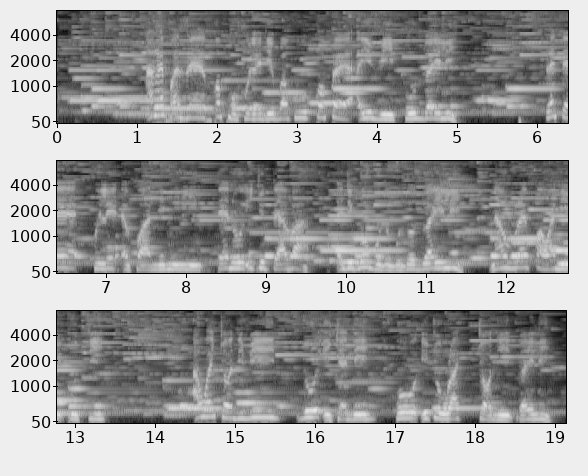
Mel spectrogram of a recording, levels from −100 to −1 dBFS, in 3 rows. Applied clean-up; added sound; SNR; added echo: classical method log-MMSE.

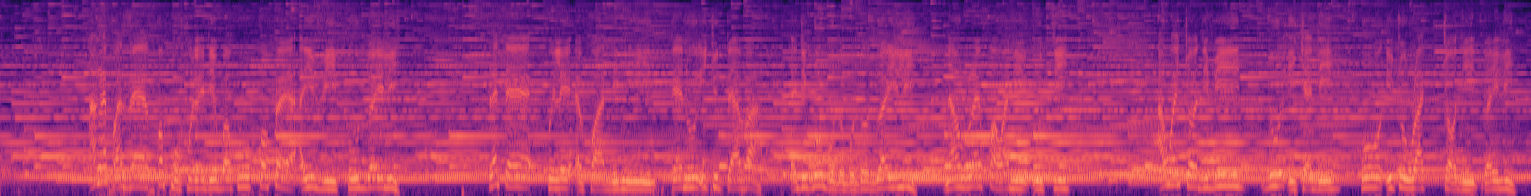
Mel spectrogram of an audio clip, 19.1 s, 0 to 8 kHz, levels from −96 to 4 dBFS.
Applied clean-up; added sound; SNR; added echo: none; Harp; -1 dB; none.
